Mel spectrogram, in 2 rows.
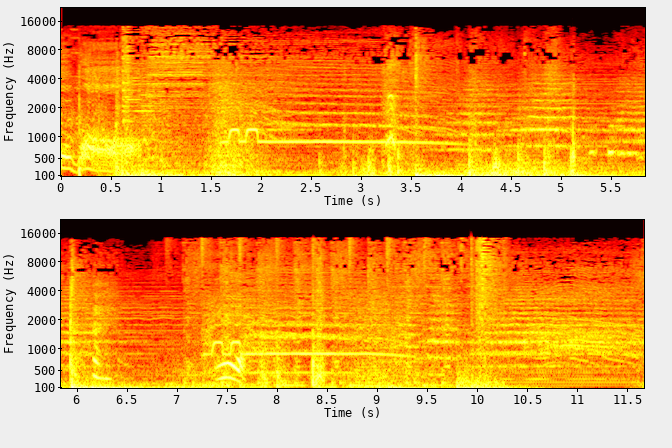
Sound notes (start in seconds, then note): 4.1 heavy steps and natural cries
